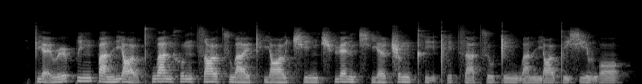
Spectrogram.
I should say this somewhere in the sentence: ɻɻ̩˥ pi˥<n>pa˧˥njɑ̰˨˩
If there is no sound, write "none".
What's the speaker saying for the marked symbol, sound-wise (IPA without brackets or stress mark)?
ŋ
